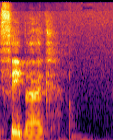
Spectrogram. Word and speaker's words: Fiebag: Johannes Fiebag, Dr. Fiebag, Fiebag, Feibag. I would pronounce it Feebag.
